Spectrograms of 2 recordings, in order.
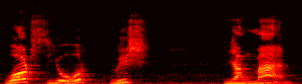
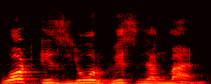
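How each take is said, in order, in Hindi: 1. 'What is' एक ही शब्द में संकुचित हो जाता है। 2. 'What is' को दो पूरे शब्दों के रूप में बोला जाता है। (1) "शॉर्ट में ही बोलेंगे" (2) "ऐसे भी बोल सकते हैं"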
